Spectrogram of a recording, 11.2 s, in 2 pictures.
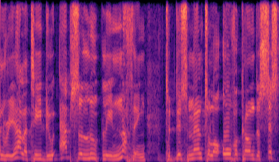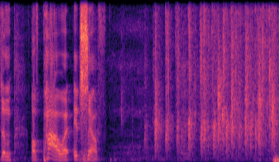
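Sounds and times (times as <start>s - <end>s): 
speech: 0.0s - 7.7s
audience clapping: 8.3s - 11.1s.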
